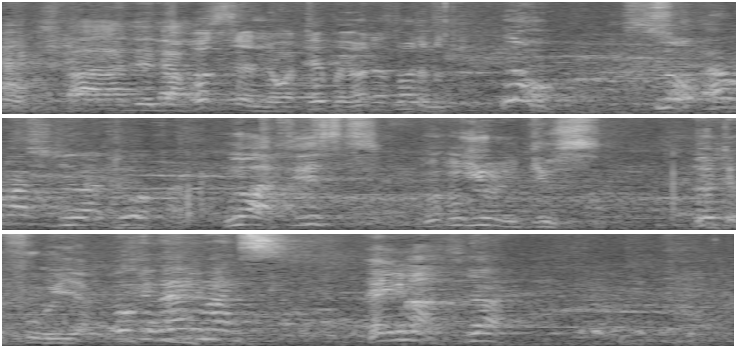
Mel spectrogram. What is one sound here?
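A man speaks loudly and with animation in an echoing hall.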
